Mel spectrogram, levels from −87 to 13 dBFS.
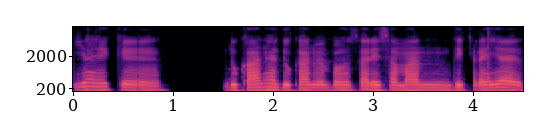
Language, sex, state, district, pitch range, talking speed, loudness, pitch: Hindi, male, Bihar, Gaya, 125-135 Hz, 160 wpm, -25 LUFS, 125 Hz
